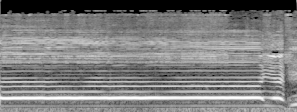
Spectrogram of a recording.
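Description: A race commentator's voice holding one long, high, steady shouted "yaaa" at full strength for about four seconds, the pitch dropping as it breaks off at the end.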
